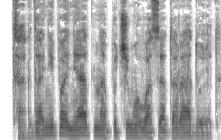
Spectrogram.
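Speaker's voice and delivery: ordinary delivery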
